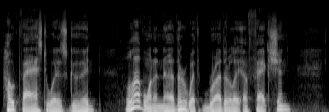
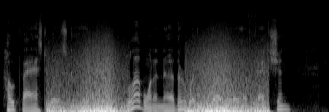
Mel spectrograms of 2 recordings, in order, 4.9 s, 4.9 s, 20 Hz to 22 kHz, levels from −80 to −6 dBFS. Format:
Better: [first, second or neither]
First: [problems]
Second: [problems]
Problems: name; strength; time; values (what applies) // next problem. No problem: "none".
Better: first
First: none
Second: wind noise on the microphone; heavy; from 0.5 to 2 s and from 3 to 4 s; 5 dB above the speech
